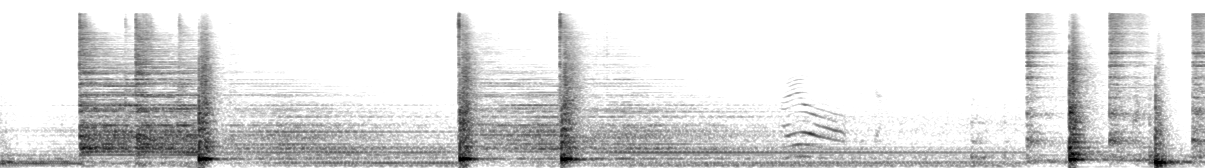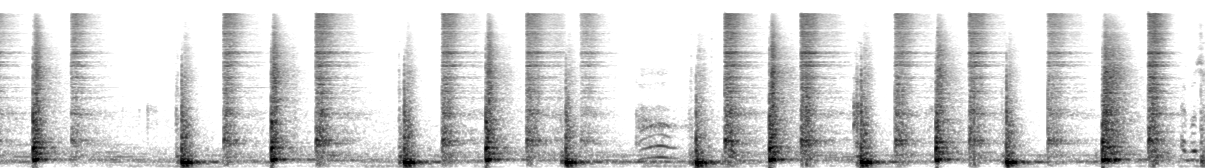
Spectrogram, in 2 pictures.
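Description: Acoustic drum kit being played. A few cymbal crashes in the first seconds are each left to ring and fade. From about ten seconds in, a steady beat of bass drum, snare and cymbal strokes continues to the end.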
